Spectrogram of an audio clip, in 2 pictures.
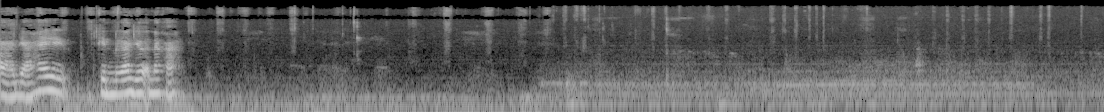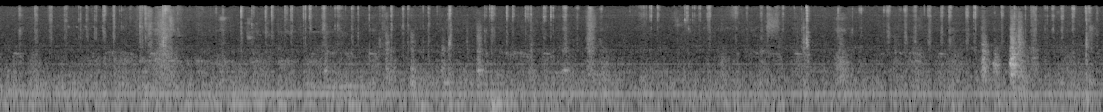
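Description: A knife scrapes softly, peeling thin strips of rind from small fruits.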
